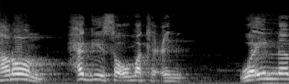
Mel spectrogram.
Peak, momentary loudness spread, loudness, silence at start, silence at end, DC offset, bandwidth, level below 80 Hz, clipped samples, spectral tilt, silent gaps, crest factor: -2 dBFS; 12 LU; -16 LUFS; 0 s; 0 s; under 0.1%; 11.5 kHz; -44 dBFS; under 0.1%; -4.5 dB/octave; none; 14 dB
